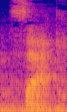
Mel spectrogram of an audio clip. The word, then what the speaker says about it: sack: sound comes from here a sack rhymes with back like I hurt my back when I was carrying a heavy sack okay same sound it's a rhyme but this one I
